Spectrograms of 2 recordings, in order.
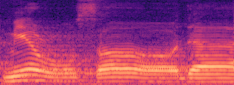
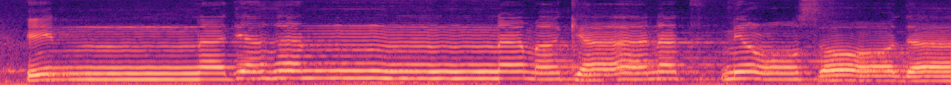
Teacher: Jadi ujung lidahnya menempel di atas langit-langit di atas, ya. Jadi dibaca ini tebal, ya, tafkhim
